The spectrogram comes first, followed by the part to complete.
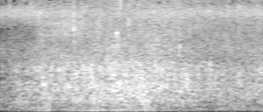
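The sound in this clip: Sea waves washing around a stopped fishing boat with its diesel motor off, a steady, even rushing wash with no distinct breaks, heard alone without voices.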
